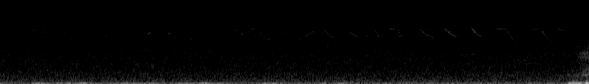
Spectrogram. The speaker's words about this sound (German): Dass man so durch die Berge wandert und dann so ein Schwarm Kanarienvögel hört. Das, ist nicht die Regel, kommt nicht oft vor.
